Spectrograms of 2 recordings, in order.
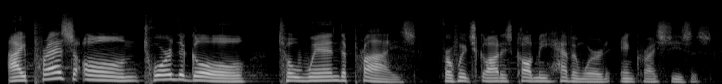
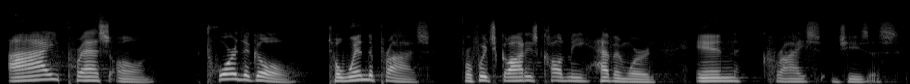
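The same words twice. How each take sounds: First: It is read at normal speed. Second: It is read slowly.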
